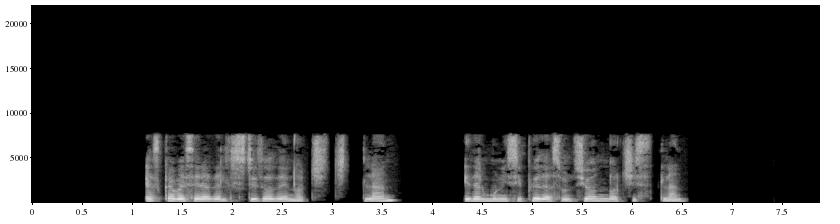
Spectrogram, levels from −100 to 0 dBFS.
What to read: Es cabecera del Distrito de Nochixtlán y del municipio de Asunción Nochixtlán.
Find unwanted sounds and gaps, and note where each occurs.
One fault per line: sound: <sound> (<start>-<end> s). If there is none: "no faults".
no faults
